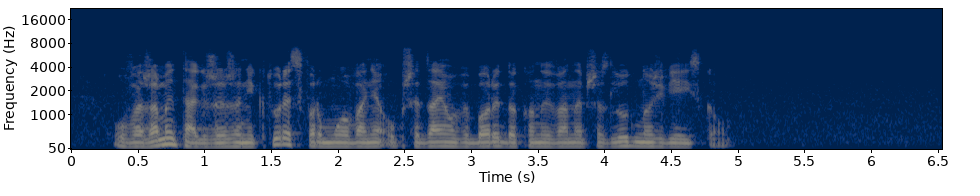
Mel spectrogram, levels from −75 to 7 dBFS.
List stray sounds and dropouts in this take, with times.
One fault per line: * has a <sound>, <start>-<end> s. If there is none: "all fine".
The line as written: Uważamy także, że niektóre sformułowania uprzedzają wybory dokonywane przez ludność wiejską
all fine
